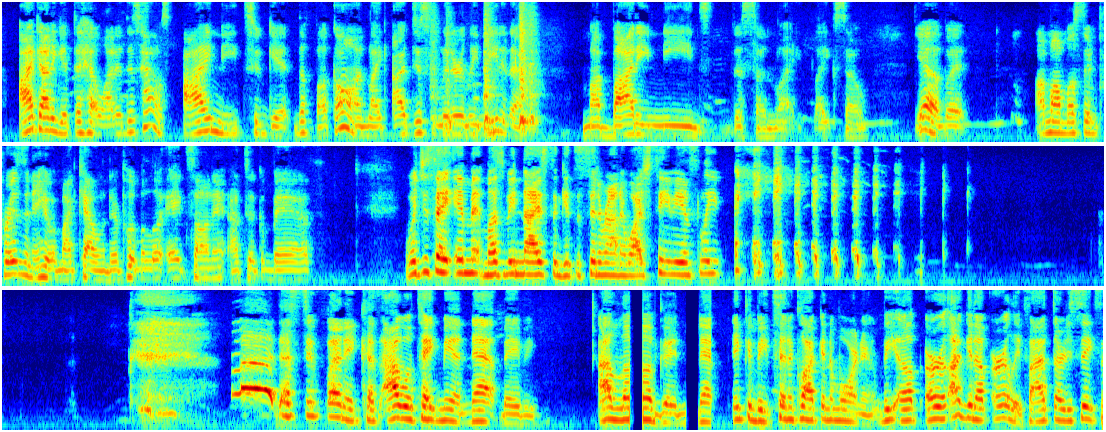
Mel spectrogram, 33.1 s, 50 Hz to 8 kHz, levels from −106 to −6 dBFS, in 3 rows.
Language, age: English, 30-49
